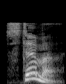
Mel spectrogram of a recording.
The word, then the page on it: stemma: British English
